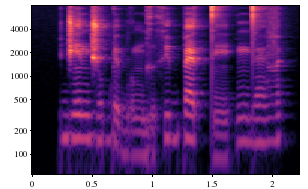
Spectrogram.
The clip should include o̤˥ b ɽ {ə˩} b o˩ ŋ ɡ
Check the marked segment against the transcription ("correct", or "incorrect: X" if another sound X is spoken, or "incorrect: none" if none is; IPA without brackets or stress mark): incorrect: ø˩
